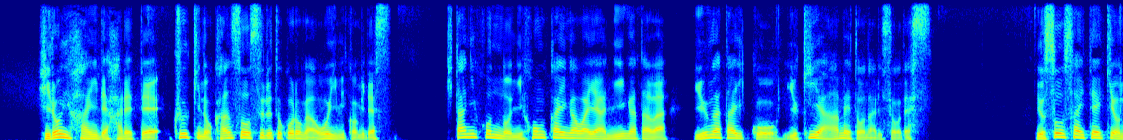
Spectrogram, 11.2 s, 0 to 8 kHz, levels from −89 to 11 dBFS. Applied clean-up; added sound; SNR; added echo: neural mask model Resemble Enhance denoiser.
